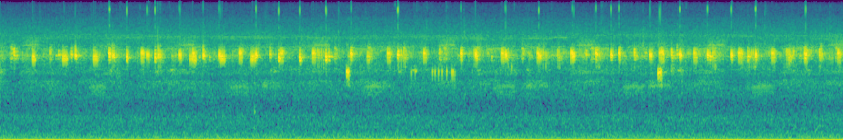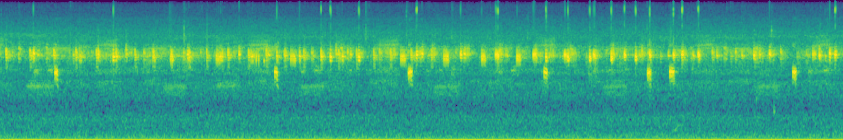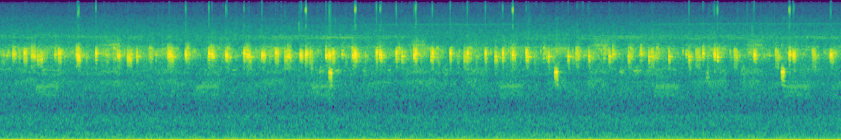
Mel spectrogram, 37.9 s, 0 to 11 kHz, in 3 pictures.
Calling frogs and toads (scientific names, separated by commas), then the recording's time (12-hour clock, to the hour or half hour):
Elachistocleis bicolor, Sphaenorhynchus surdus, Scinax perereca, Boana bischoffi
~9pm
